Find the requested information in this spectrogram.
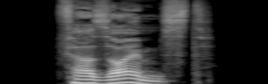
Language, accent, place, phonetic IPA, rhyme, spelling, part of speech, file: German, Germany, Berlin, [fɛɐ̯ˈzɔɪ̯mst], -ɔɪ̯mst, versäumst, verb, De-versäumst.ogg
- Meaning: second-person singular present of versäumen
